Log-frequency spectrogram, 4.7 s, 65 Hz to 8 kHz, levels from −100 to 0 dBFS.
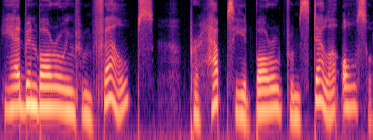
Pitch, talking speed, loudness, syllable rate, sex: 185 Hz, 165 wpm, -17 LUFS, 4.9 syllables/s, female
